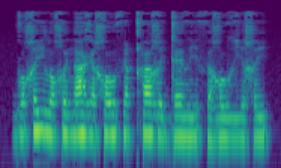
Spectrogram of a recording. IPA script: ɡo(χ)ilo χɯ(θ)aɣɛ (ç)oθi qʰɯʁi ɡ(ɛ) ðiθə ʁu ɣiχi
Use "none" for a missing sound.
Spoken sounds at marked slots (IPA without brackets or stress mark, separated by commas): χ, n, χ, ɛ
